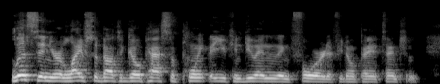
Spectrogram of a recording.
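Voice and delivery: ordinary talk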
